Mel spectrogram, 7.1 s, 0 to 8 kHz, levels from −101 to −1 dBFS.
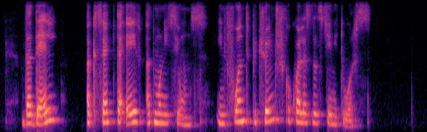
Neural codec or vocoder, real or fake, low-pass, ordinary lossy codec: none; real; 7.2 kHz; Opus, 16 kbps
